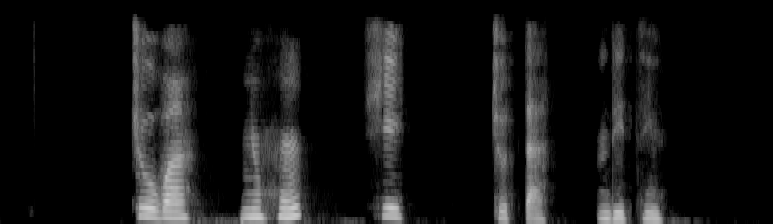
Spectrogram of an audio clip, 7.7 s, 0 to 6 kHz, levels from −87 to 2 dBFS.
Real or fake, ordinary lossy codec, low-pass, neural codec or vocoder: fake; AAC, 24 kbps; 5.4 kHz; codec, 16 kHz, 2 kbps, X-Codec, WavLM features, trained on Multilingual LibriSpeech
